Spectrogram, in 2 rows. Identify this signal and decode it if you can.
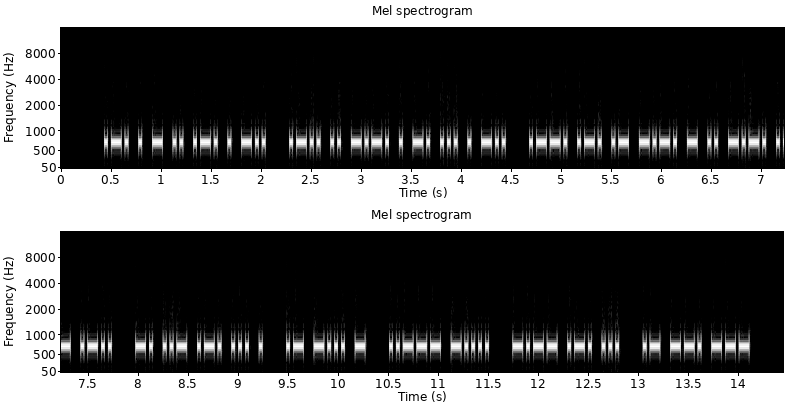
Morse code, heard as a keyed tone, about 34 wpm, 700 Hz. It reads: RETIRED LICENSED PRACTICAL NURSE ABT 26 YRS AGO
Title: Practice QSO - Exchange 3 - More Info - 35wpm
